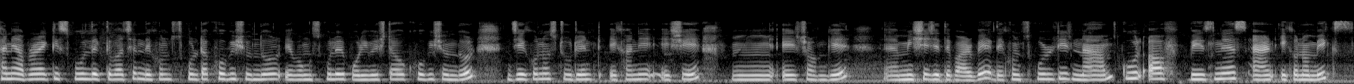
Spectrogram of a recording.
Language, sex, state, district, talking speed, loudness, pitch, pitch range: Bengali, female, West Bengal, North 24 Parganas, 170 wpm, -15 LUFS, 230 Hz, 220-245 Hz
